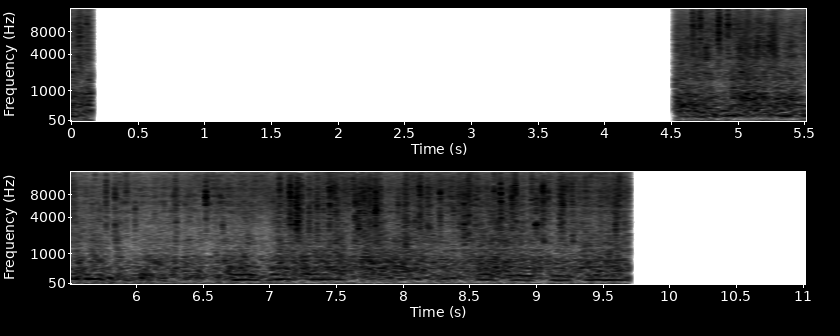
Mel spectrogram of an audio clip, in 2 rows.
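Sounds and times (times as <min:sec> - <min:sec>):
heavy rain on vehicle: 0:04.6 - 0:09.7
low rumble: 0:04.6 - 0:09.7.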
